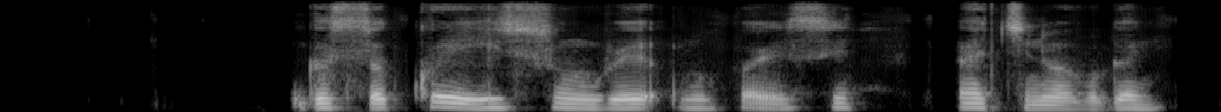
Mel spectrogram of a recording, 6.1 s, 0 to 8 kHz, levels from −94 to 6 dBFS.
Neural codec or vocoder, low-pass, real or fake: codec, 16 kHz, 2 kbps, X-Codec, WavLM features, trained on Multilingual LibriSpeech; 7.2 kHz; fake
